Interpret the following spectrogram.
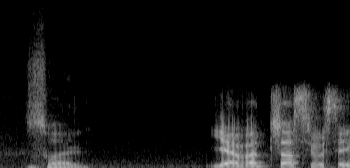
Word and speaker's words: Zoll: In English is correct. In German it's Zoll. Zoll.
